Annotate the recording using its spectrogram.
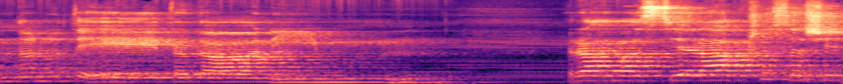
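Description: A man's voice chanting Sanskrit verses in a melodic, sung recitation. The voice pauses for under a second past the middle and then resumes.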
